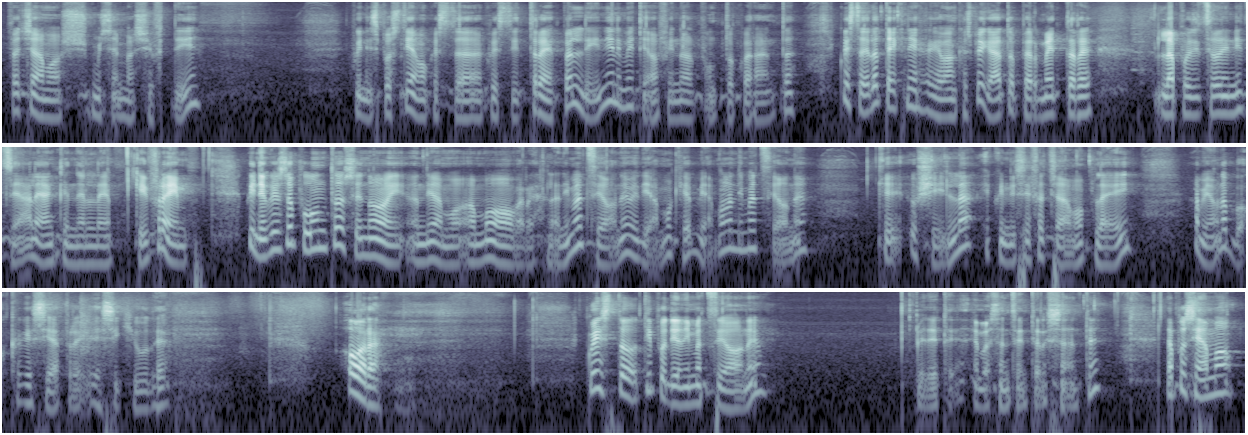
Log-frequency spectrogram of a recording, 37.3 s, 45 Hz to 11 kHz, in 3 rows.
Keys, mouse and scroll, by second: 2.0 shift+d, 16.6 click, 23.1 click, 35.7 click, 36.8 click.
